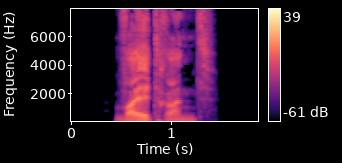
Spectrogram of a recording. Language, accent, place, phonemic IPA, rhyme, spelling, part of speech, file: German, Germany, Berlin, /ˈvaltˌʁant/, -ant, Waldrand, noun, De-Waldrand.ogg
- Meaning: woodland edge, forest edge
